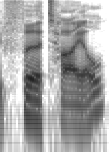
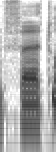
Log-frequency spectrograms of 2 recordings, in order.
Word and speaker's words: fertile: So a quick note, you will hear some people in the UK say fertile rather than fertile. That's true. So both pronunciations are absolutely okay. They mean the same thing. So something's fertile, something's fertile. It's both fine.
